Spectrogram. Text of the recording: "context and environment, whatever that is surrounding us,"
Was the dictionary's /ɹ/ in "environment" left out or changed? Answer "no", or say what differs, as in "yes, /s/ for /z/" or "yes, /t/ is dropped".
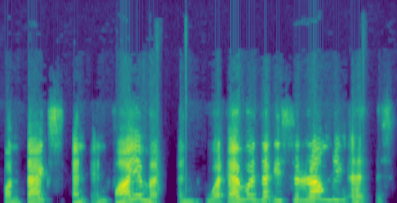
yes, /ɹ/ is dropped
